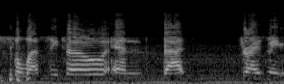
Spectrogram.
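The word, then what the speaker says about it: Sollecito: They also say like Solecito, and that drives me. It's Solecito.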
